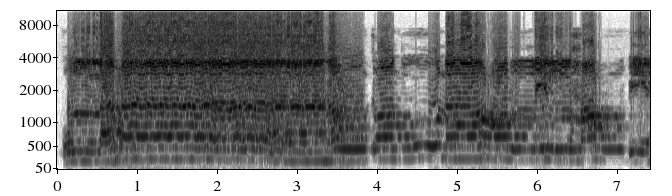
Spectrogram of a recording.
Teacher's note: Al-harbi di sini sifatnya hanya tafkhim, nggak ada sifat gunanya, nggak ada.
